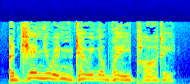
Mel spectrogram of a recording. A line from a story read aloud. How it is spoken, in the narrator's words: kept muttering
